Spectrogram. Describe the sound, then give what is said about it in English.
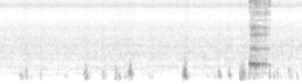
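A single wet burp rises abruptly near the end, loud and brief, after a run of soft, low thumping pulses in the background. “I'm sorry about that. That was a burp. That was not supposed to happen.”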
